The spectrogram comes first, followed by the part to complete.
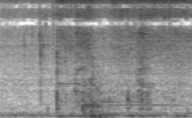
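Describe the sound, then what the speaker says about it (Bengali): Steady oily sizzling of cut potatoes frying in oil in a pan, with a few clinks and stirring scrapes over the hiss, close and continuous. "এবার কাটা আলুগুলোকে ভেজে নেওয়ার জন্য তেলে দিয়ে দেব"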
